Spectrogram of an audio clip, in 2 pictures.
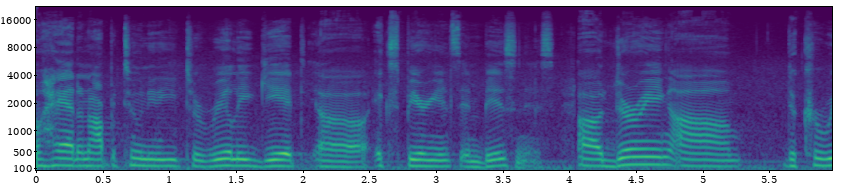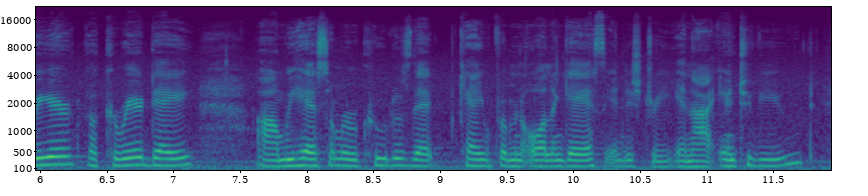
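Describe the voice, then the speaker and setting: A woman's voice: sits low, a little mellow. Woman, enthusiastic, emphatic, panel guest, faint background noise. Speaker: guest, methanol industry employee. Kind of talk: panel interview.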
